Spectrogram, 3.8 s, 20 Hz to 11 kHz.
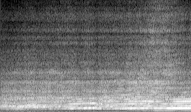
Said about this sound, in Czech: Méně tradiční je pak třeba nahrávka zvuku aut slavného závodu Ústecká 21.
